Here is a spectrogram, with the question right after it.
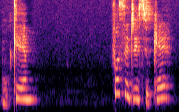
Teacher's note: the only place in which que cannot be pronounced as ki, it must be que, is when que is the last word in a question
